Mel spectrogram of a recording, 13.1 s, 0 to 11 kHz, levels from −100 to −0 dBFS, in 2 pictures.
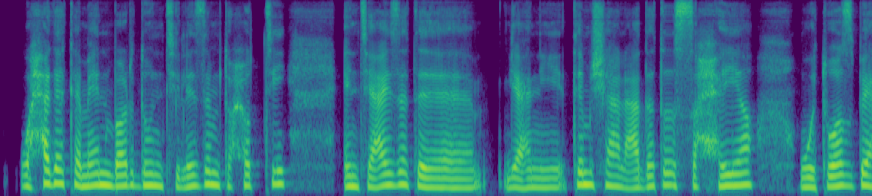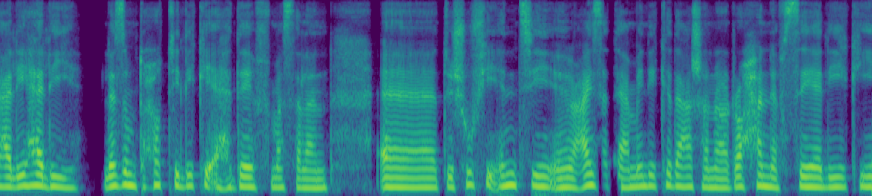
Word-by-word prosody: وحاجة 220 +5 +3
كمان 195 -1 +3
برضو، 185 +1 +2
أنتِ 180 -3 -1
لازم 180 +5 +1
تحطي 185 +4 -3 0.4
أنتِ 175 -1 +1
عايزة 195 +5 +2
ت 190 - -5 0.6
يعني 155 0 -2
تمشي 205 -1 +2
على 180 - +1
العادات 170 +5 -1
الصحية، 185 +1 +1 0.3
وتواظبي 175 +3 +2
عليها 180 +2 +3
ليه؟ 160 -3 -1 0.2
لازم 180 +4 +3
تحطي 190 +2 -3
ليكِ 180 0 -4
أهداف 160 0 -1
مثلًا، 150 -2 -2 0.4
آآ 155 -1 +2
تشوفي 170 +6 -4
أنتِ 190 0 +1
آآ 160 -2 +1
عايزة 185 +2 0
تعملي 165 +3 0
كده 180 0 -3
عشان 160 -2 -1
الراحة 165 +5 0
النفسية 165 0 +2
ليكِ، 160 0 -2
175 Hz, 150 wpm, -21 LUFS, 160-185 Hz, 0.6 s, وحاجة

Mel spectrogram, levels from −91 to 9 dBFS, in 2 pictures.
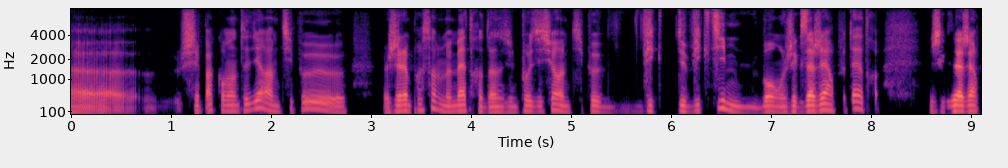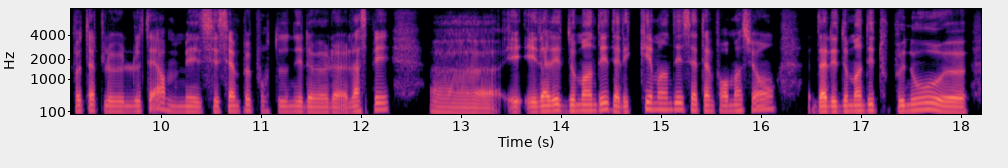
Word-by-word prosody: heu - - -3 0.4
je - - +2
sais - - 0
pas - - -1
comment 115 0 -3
te 115 - -7
dire 155 - -1
un 115 - 0
petit 100 - -1
peu 75 +5 -3 0.4
j'ai 115 +5 +3
l'impression 120 +2 0
de - - -8
me 105 -2 -3
mettre 115 -2 +1
dans 100 +1 -2
une 95 0 -9
position 110 +4 0
un 110 - 0
petit 105 +4 -8
peu 110 - -4
v - - -9 0.4
vict 110 -3 +1 0.2
de 110 - +1
victime. 115 - 0
Bon, 105 +2 -1
j'exagère 115 +5 +4
peut-être 155 -3 -3 0.5
j'exagère 110 +2 +6
peut-être 115 - -1
le 105 -1 -2
le 105 +1 -5
terme, 115 -1 -1
mais 100 -1 -2
c'est 105 - 0
c'est 105 - +4
un 110 - +1
peu 120 +3 -3
pour 110 -1 -15
te - - -12
donner 105 0 -3
le 95 -1 -1
le 95 0 -1
l'aspect, 115 +8 +1 0.4
heu, 90 -3 -3
et 100 - 0
et - - +2
d'aller 110 +3 +5
demander, 120 +4 +2
d'aller 105 -4 +1
quémander 140 -1 +1
cette 125 -3 +1
information. 110 - 0 0.4
D'aller 105 0 +6
demander 115 +3 +1
tout - - -11
penaud, 125 +2 +1
heu, 100 -2 +3
110 Hz, 190 wpm, -26 LUFS, 100-120 Hz, 0.5 s, j'exagère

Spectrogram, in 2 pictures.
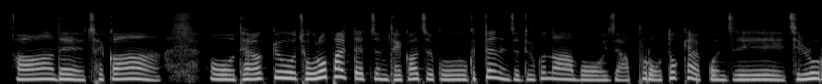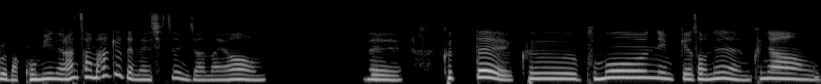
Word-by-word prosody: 아 240 +1 +2
네. 235 -3 +2
제가 245 -2 0 0.5
어 225 -3 +2
대학교 265 +5 +2
졸업할 325 +8 +4
때쯤 250 -4 -1
돼 215 -1 -2
가지고 225 -2 -1
그때는 275 +4 0
인제 220 -1 -3
누구나 245 +1 -1
뭐 205 -1 -2
이제 200 +1 -6
앞으로 215 +4 -3
어떻게 290 +8 -2
할 260 - +1
건지 215 0 -1
진로를 245 +4 +2
막 210 -3 -7
고민을 240 +2 +2
한참 320 +4 0
하게 415 +4 -5
되는 220 - -2
시즌이잖아요. 215 -3 -3 1.0
네. 220 -3 -1 0.4
그때 290 -6 +2
그 260 -1 +1
부모님께서는 265 -5 +1
그냥 260 -5 -1
240 Hz, 250 characters per minute, -27 LUFS, 220-270 Hz, 1.0 s, 졸업할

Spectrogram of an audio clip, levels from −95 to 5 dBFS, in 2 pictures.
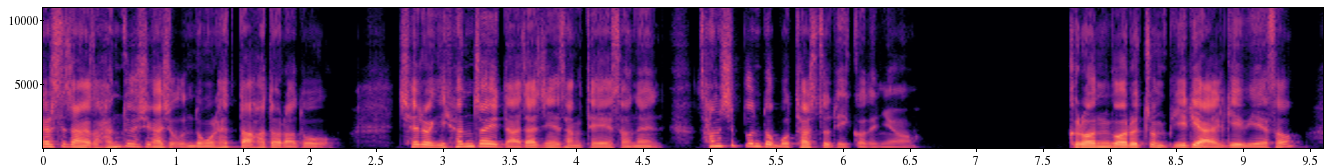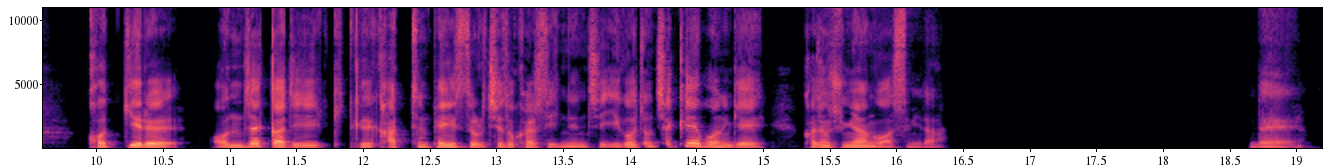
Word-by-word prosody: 헬스장에서 170 -9 +2
1-2 165 - -2
시간씩 155 - -1
운동을 105 +2 -1
했다 150 +2 +1
하더라도 115 -5 -2 0.5
체력이 165 -5 +1
현저히 195 +4 +3
낮아진 125 - 0
상태에서는 110 -4 -3 0.3
30 205 +1 -1
분도 200 -5 +1
못 100 -2 -3
할 140 - +4
수도 130 -8 -5
있거든요. 75 -5 -10 1.1
그런 140 +5 +5
거를 130 -2 +6
좀 130 -1 -2
미리 120 +3 +3
알기 100 +4 +3
위해서 100 0 -2 0.5
걷기를 135 +6 +3 0.2
언제까지 135 - +2
기 - - -13
그 105 -2 -1
같은 160 - -3
페이스로 145 -6 +2
지속할 120 +3 -1
수 - - -5
있는지 95 +3 -5
이걸 110 +5 -2
좀 120 -2 -6
체크해 215 - +3
보는 160 -8 0
게 120 -5 -1 0.3
가장 120 +1 -1
중요한 115 +2 0
것 90 - -2
같습니다. 75 -2 -6 2.3
네. 90 -3 -6
125 Hz, 295 characters per minute, -24 LUFS, 100-145 Hz, 2.3 s, 거를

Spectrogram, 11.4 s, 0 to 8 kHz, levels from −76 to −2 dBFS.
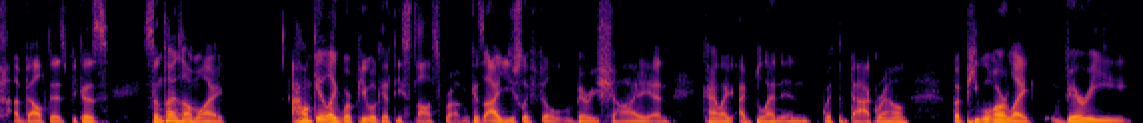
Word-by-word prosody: about 85 -2 -1
this 85 -3 -1
because, 105 -5 -1 0.3
sometimes, 160 +4 +3
I'm 125 -6 +3
like 90 -4 -1 0.7
I - - +2
don't 155 +1 +5
get, 175 - +7
like, 140 -4 +6
where 110 -1 +3
people 110 -2 +1
get 95 -2 -3
these - - -7
thoughts - - -6
from, - - -9
'cause - - -2
I 105 - +4
usually 110 -4 0
feel 90 0 -6
very 95 -3 -2
shy 85 +1 -5 0.2
and, 85 - -6 0.3
kinda, 105 - 0
like 90 -1 -1
I - - 0
blend 90 -1 -2
in 85 -1 -5
with - - -3
the - - -6
background, 95 +8 -2 0.5
but 105 -2 +2
people 140 +5 +3
are, 135 -4 +8
like, 90 -6 +3 0.2
very, 110 - +2
100 Hz, 190 wpm, -26 LUFS, 90-115 Hz, 0.7 s, are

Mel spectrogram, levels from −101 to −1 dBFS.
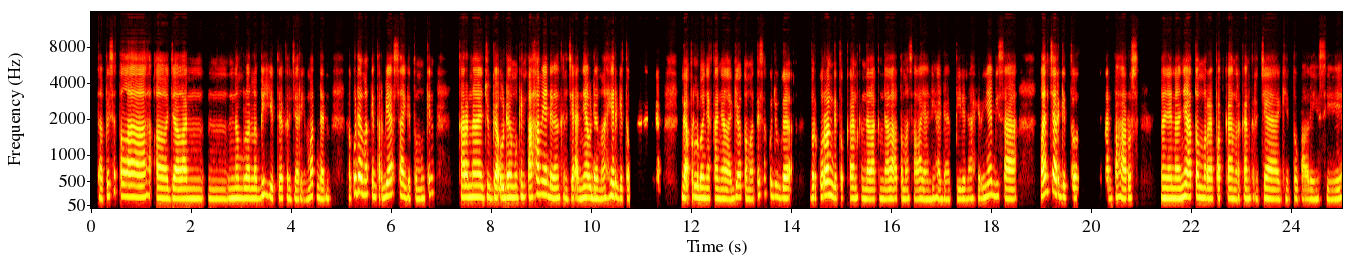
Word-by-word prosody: Tapi 185 +3 -3
setelah, 225 -8 +3 0.5
eee, 190 -1 +3
jalan 185 0 +4 0.4
en 180 - -5 0.4
enam 190 +1 0
bulan 190 0 +1
lebih 185 +7 -1
gitu 195 - -3
ya, - - +3
kerja 185 -2 -3
remote 185 +8 -3
dan 175 +1 0 0.5
aku - - -7
udah 300 -1 +9
makin 255 -4 -4
terbiasa, 240 +7 +1 0.2
gitu. 185 0 -8
Mungkin 190 +9 -4 0.6
karena 215 0 +4 0.3
juga 205 -1 +1
udah 205 +1 +5
mungkin 210 +1 -3
paham 210 +6 +5
ya 250 - +5
dengan 195 0 +2
kerjaannya, 190 +1 0
udah 195 -1 +2
mahir, 215 +5 +1
gitu 190 0 -4
kan, - - -66 0.3
nggak - - -6 0.4
nggak - - +6
perlu 215 -3 0
banyak 195 -1 0
tanya 185 -1 0
lagi, 170 +3 -4
otomatis 190 +4 -5
aku 280 - -13
juga 195 -3 +3 0.5
berkurang, 215 +5 +5
gitu 195 -1 -4
kan, 195 0 +2
kendala-kendala 175 0 0
atau 185 - -9
masalah 180 -1 -5
yang 170 0 -4
dihadapi. 175 -2 -7
Dan 180 0 -4
akhirnya 190 +5 -5
bisa 225 -5 -2 0.7
lancar 305 -2 +6
gitu, 210 -1 -6 0.7
tanpa 185 +2 -3
harus 195 +2 +1 0.5
nanya-nanya 190 +2 +3
atau 215 0 +1
merepotkan 185 0 0
rekan 185 +1 -1
kerja, 190 +1 -3 0.3
gitu 175 0 -12
paling 170 0 -5
sih. 170 -1 -9
190 Hz, 150 wpm, -21 LUFS, 185-210 Hz, 0.7 s, udah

